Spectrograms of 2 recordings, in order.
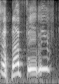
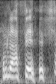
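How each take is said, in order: First: Playful high repeat. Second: Said in the usual way. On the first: Retold or imitated. Repeating chat message, pitch jump.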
